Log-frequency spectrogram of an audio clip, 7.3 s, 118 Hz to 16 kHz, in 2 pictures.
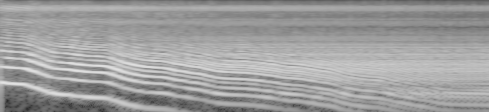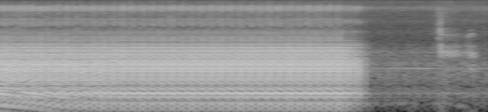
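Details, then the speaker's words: Kenwood 745 old-school amp on a bench test, pulse input on and turned all the way up: a loud siren-like tone sweeps down, then settles into a steady buzzing pulse with no crackle or dropout, so this channel is working normally. "that tells me we're good on that side."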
